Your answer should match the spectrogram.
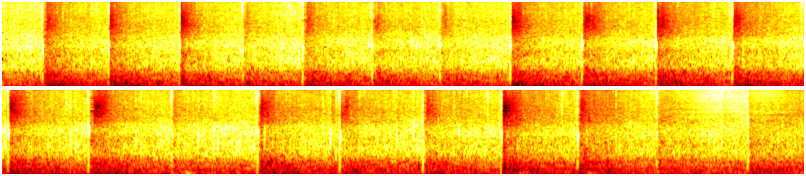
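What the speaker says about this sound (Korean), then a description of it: "박수로 축복하겠습니다." A church congregation at a Korean dawn prayer service claps in unison, with sharp, evenly spaced beats falling about three times per second. The steady rhythmic clapping carries on for the full stretch without talk.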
